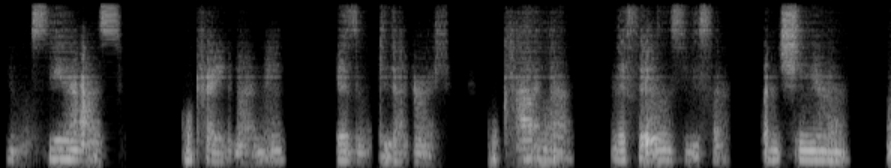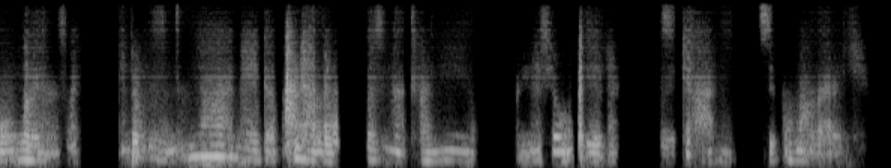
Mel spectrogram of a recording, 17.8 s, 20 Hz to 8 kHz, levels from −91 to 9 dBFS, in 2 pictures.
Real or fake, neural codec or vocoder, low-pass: fake; codec, 44.1 kHz, 0.9 kbps, DAC; 7.2 kHz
